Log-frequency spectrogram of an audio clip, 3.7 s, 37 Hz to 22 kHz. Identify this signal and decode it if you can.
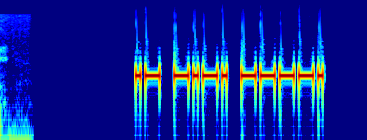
Morse code, heard as a keyed tone, about 25 wpm, 700 Hz. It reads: AC9
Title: USA Call Sign Prefixes - Repeated 2x - 25wpm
